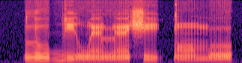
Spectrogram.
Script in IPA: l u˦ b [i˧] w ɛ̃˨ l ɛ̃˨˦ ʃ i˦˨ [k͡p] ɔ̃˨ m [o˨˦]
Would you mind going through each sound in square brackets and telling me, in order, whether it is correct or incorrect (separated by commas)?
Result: incorrect, correct, correct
